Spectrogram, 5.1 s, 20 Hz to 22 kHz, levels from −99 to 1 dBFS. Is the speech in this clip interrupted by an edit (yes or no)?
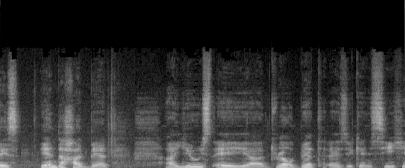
yes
